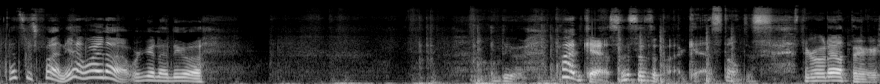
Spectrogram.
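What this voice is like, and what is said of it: Slightly out of breath. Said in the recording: “I'm a little out of breath from running around.”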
